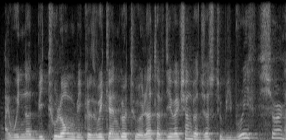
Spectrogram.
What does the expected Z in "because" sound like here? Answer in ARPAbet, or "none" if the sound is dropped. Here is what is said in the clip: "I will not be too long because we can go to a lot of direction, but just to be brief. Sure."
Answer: Z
